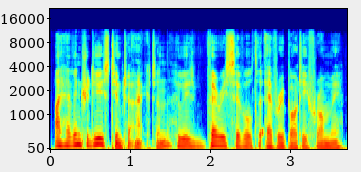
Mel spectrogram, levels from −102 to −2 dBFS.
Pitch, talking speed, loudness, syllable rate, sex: 105 Hz, 240 wpm, -18 LUFS, 6.8 syllables/s, male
